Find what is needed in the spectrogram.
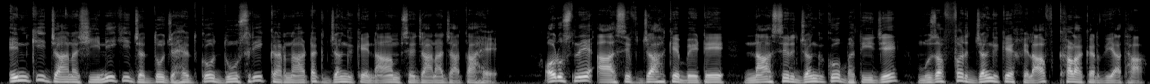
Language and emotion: Urdu, neutral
